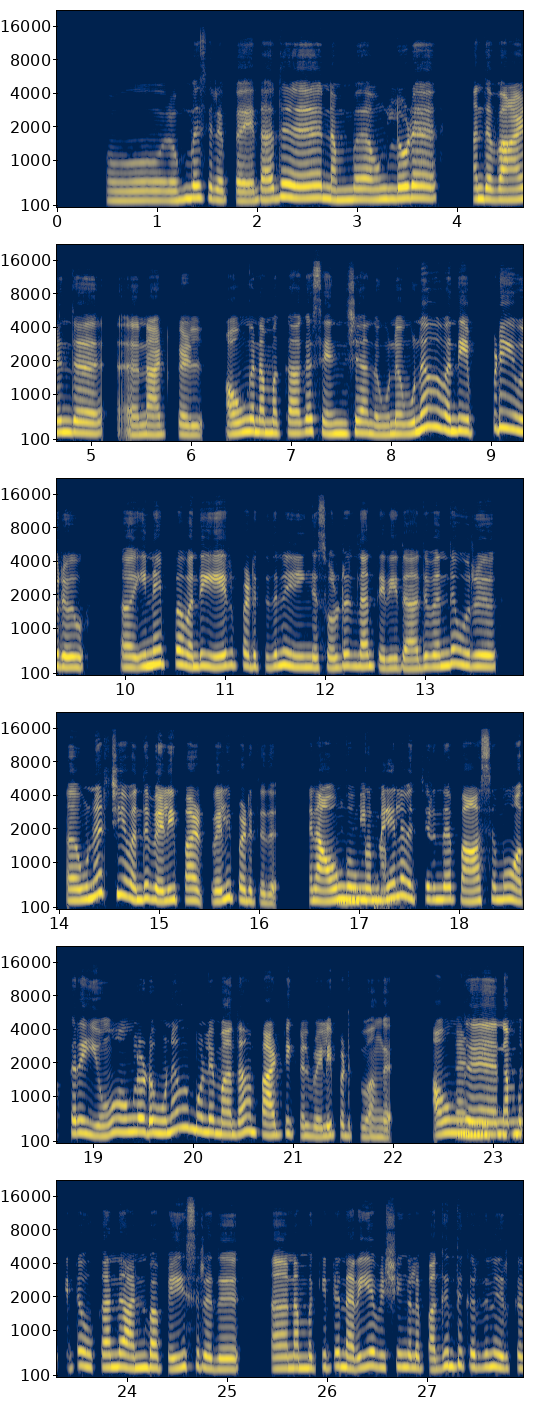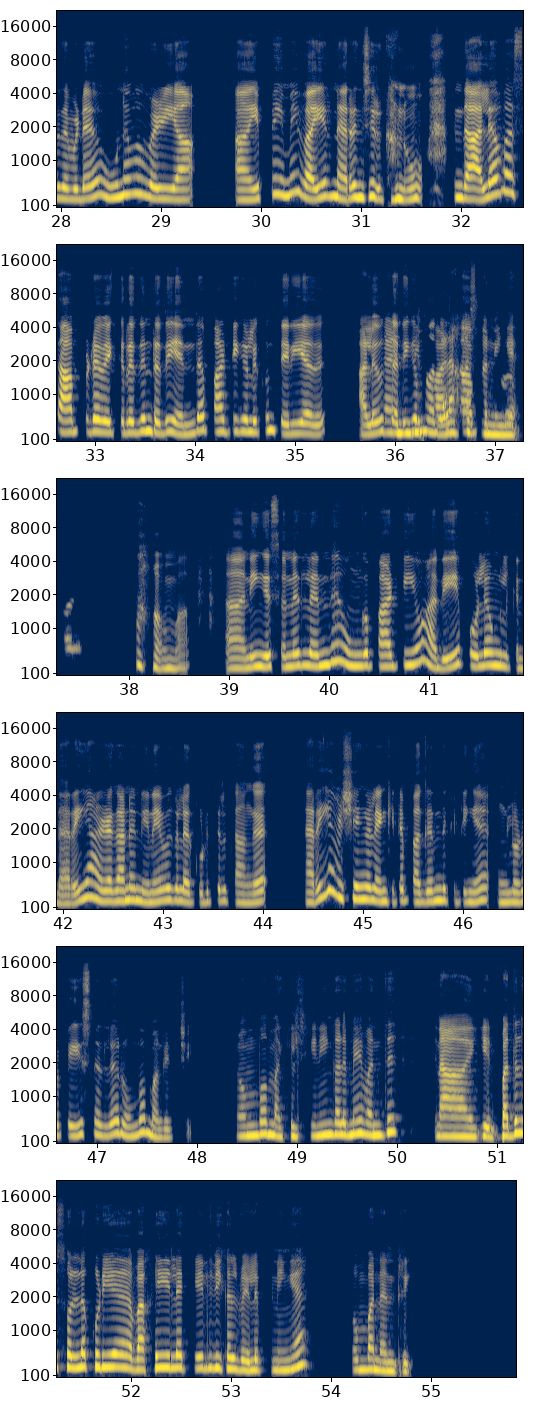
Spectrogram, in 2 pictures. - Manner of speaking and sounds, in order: drawn out: "ஓ!"; laughing while speaking: "நிறைஞ்சிருக்கணும்"; other noise; laughing while speaking: "ஆமா"
- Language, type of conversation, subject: Tamil, podcast, பாட்டி சமையல் செய்யும்போது உங்களுக்கு மறக்க முடியாத பரபரப்பான சம்பவம் ஒன்றைச் சொல்ல முடியுமா?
